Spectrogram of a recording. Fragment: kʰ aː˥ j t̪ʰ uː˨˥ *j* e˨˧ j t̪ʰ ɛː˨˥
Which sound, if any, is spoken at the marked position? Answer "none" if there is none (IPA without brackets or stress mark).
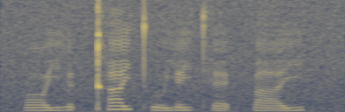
j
